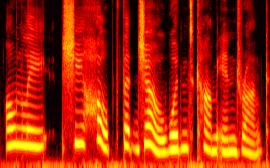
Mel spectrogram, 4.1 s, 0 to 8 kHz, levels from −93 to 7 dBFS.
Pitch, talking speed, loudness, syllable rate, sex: 240 Hz, 135 wpm, -18 LUFS, 3.0 syllables/s, female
